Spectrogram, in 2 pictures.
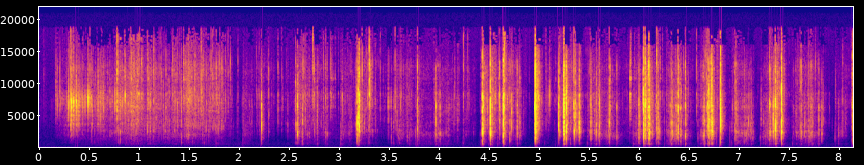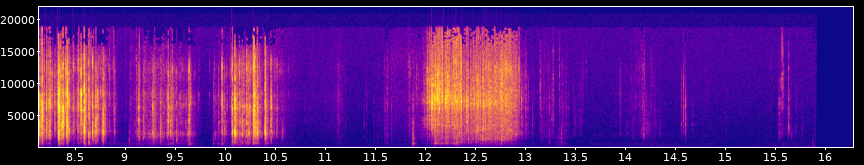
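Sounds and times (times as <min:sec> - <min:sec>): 
pepper grinder grinding: 0:00.4 - 0:10.6, 0:12.0 - 0:13.0.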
